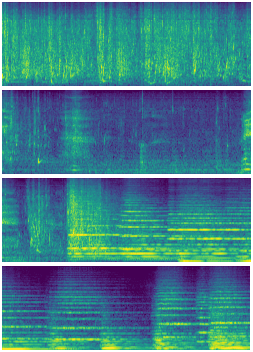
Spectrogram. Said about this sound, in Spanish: Que hay agua lo vemos, sí. Lo oímos, quiero decir.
